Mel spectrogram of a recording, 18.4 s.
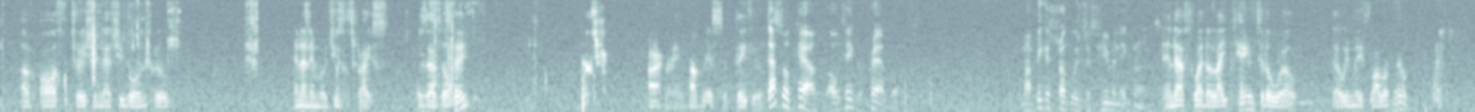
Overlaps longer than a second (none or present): none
